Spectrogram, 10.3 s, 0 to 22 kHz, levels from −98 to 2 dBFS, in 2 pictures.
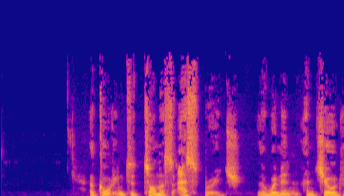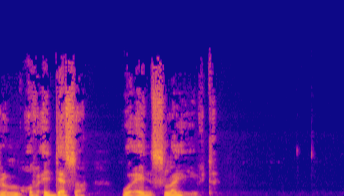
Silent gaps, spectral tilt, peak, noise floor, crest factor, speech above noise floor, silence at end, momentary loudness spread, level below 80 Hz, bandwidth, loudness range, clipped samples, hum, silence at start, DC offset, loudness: none; -4 dB/octave; 0 dBFS; -82 dBFS; 22 dB; 61 dB; 1.95 s; 12 LU; -58 dBFS; 16 kHz; 6 LU; under 0.1%; none; 1.35 s; under 0.1%; -20 LUFS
